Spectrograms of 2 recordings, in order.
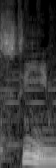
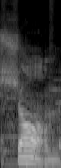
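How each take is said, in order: First: The vowel sounds like the one in 'team'. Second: The vowel sounds like the one in 'dawn'. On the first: The speaker calls it wrong. "I thought that this was pronounced as Steam because it rhymes with team and beam" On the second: The speaker calls it right. "is actually pronounced as Shawm"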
